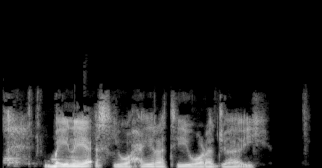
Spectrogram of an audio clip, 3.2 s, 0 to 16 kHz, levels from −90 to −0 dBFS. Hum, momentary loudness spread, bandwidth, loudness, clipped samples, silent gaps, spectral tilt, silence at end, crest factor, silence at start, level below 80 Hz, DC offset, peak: none; 14 LU; 7.6 kHz; -17 LUFS; under 0.1%; none; -6.5 dB/octave; 0.6 s; 18 dB; 0.05 s; -46 dBFS; under 0.1%; 0 dBFS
